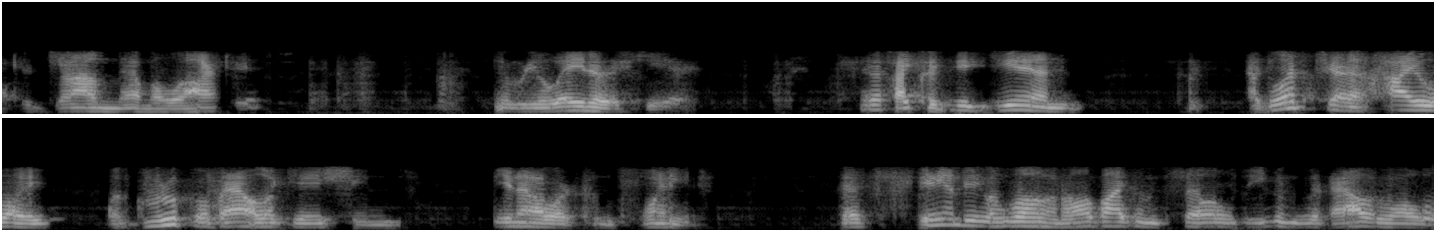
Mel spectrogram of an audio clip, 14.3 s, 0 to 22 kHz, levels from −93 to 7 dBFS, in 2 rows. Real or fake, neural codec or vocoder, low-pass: fake; codec, 16 kHz in and 24 kHz out, 0.6 kbps, FireRedTTS-2 codec; 3.6 kHz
